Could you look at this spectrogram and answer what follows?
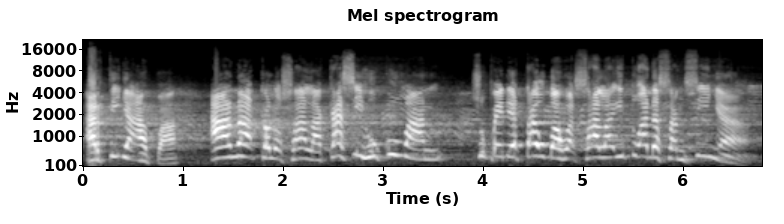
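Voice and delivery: loud, high preaching at full force; full-voiced sermon shout; fiery preaching. Real, not acted. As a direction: drive the warning home to the parents.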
